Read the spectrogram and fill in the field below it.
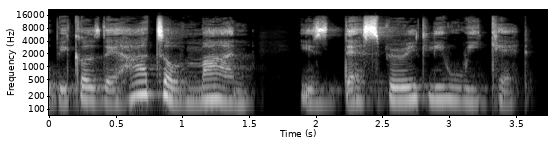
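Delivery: plain reading voice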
